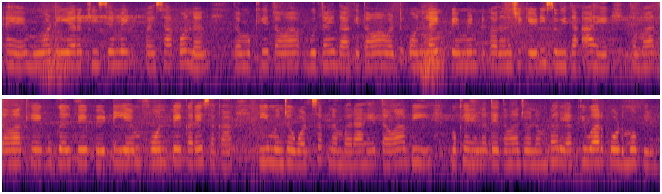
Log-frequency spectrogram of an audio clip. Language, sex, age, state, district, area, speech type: Sindhi, female, 18-30, Gujarat, Junagadh, rural, spontaneous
